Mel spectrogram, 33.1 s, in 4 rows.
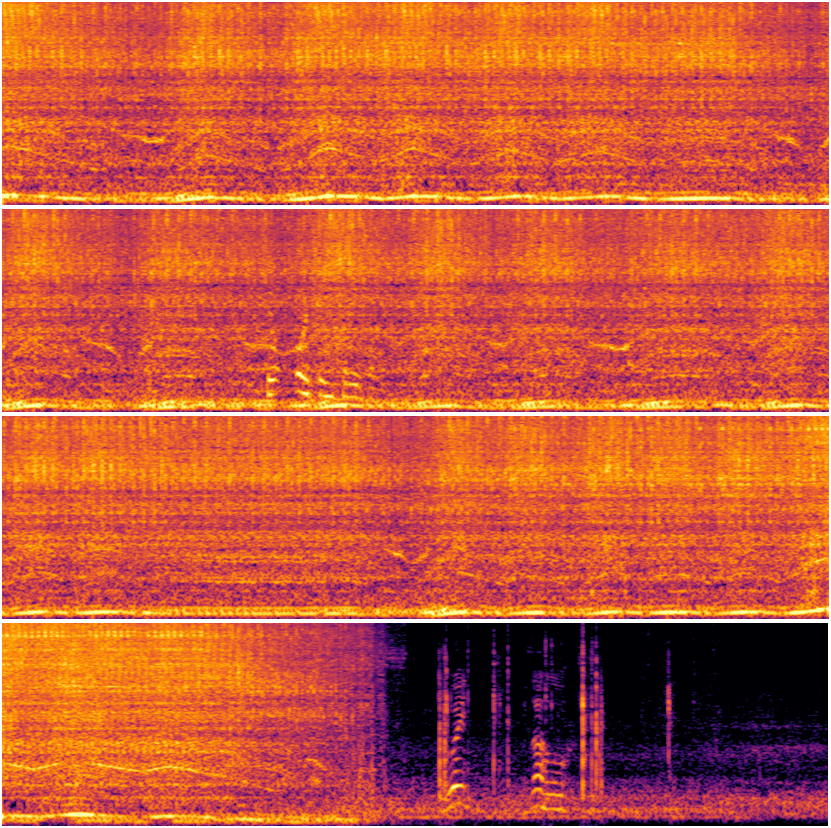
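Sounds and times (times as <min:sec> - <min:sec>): car engine idling: 0:00.0 - 0:29.1.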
